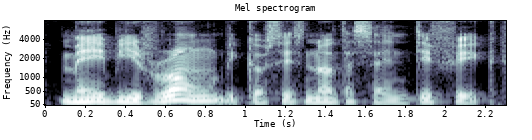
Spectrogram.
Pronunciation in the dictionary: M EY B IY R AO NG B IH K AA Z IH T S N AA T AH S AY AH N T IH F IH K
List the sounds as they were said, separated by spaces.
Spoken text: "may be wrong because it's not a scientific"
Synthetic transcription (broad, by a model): M EY B IY R AO NG B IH K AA S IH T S N AA T AH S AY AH N T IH F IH K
